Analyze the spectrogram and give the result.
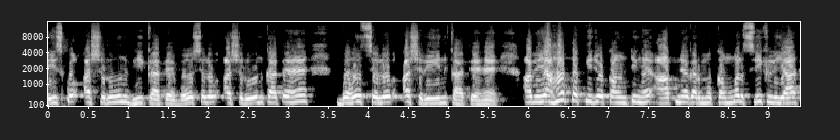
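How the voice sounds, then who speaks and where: A man with a fairly high voice gives a language lesson, patient and steady. He says each line twice so the learner can follow along. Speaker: language teacher.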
